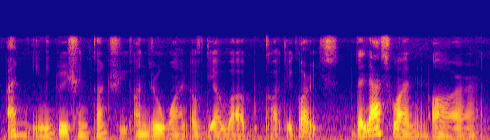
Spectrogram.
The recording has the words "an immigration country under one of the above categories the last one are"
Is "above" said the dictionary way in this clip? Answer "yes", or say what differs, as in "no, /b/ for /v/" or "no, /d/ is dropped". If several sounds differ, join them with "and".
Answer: no, /b/ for /v/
